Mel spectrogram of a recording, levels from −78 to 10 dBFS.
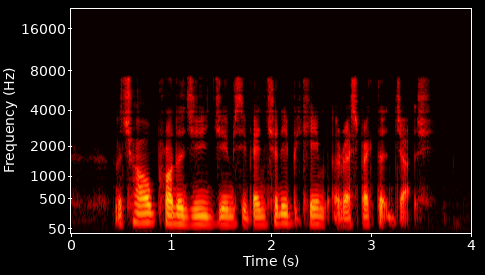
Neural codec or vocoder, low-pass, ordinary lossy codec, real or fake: none; 7.2 kHz; none; real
